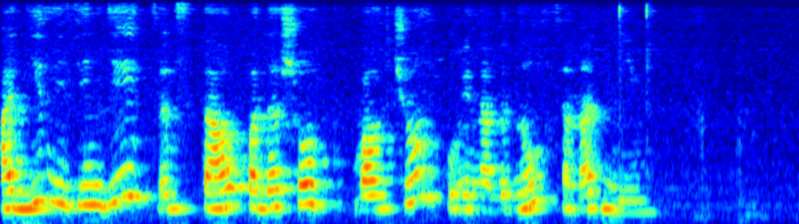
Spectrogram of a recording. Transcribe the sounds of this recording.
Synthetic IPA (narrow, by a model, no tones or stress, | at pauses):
adʲinizʲinʲdʲejt̪sɨfst̪alˠpɐd̪aʂɔk̚vɐlˠt͡ɕonkʊinaɡ̪nulˠsʲənad̪nʲimʲ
